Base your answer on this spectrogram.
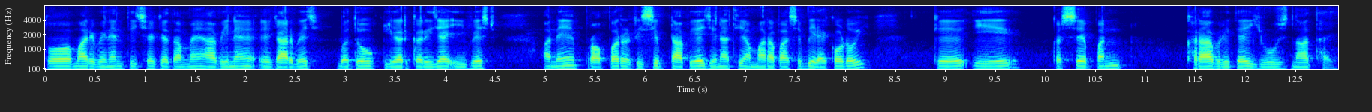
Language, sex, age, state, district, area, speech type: Gujarati, male, 30-45, Gujarat, Valsad, rural, spontaneous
